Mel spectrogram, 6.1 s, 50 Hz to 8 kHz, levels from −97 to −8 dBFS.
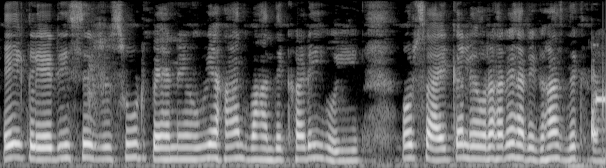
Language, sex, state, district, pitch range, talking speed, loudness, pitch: Hindi, female, Uttar Pradesh, Jalaun, 205-230 Hz, 180 wpm, -26 LUFS, 215 Hz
